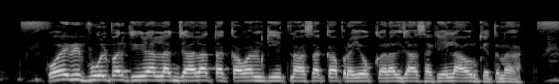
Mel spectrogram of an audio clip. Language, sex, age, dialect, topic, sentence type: Bhojpuri, male, <18, Western, agriculture, question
